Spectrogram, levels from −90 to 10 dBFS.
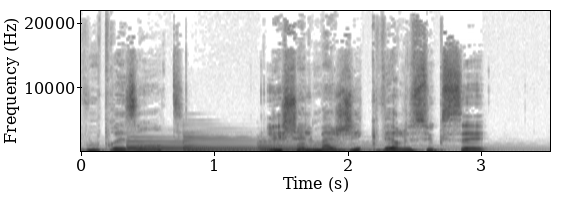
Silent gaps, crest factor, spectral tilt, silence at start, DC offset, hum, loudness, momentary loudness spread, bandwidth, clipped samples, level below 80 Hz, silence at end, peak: none; 16 dB; -4.5 dB/octave; 0 s; under 0.1%; none; -17 LUFS; 9 LU; over 20 kHz; under 0.1%; -54 dBFS; 0.45 s; -2 dBFS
